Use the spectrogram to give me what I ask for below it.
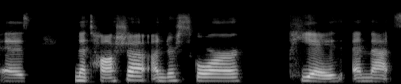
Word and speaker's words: Peay: competitor and my instagram name is natasha underscore pa and that's spelled n-a-t-a-s-h-a underscore and then my last name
